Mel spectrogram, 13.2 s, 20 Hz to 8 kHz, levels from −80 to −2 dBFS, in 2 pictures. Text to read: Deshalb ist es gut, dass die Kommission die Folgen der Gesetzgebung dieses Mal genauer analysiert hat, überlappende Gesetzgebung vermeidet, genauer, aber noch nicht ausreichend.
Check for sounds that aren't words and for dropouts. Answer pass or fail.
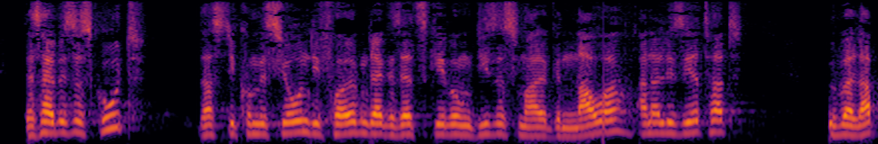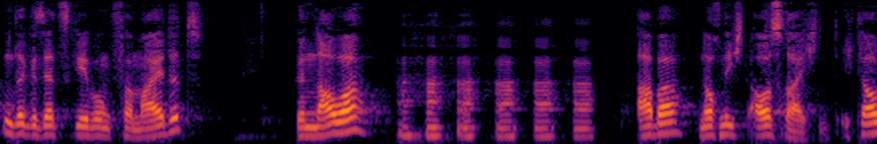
fail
